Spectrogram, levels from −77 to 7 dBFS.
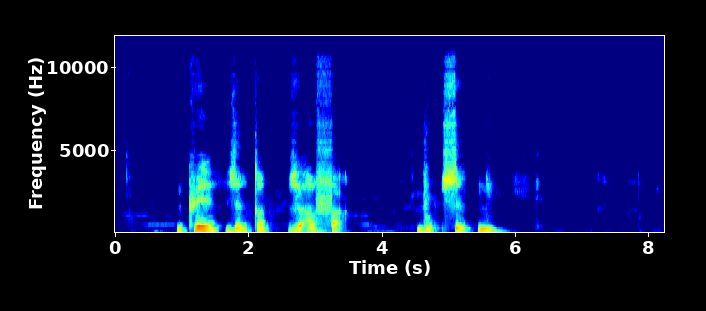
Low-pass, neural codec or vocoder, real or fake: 10.8 kHz; codec, 44.1 kHz, 2.6 kbps, DAC; fake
